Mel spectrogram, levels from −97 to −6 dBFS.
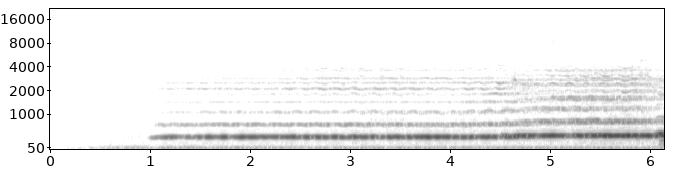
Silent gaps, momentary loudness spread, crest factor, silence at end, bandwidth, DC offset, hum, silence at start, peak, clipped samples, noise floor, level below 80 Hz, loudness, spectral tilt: none; 14 LU; 14 dB; 0 s; 4.2 kHz; under 0.1%; none; 1 s; -32 dBFS; under 0.1%; -87 dBFS; -74 dBFS; -46 LUFS; -7 dB/octave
